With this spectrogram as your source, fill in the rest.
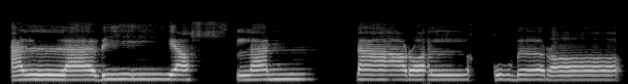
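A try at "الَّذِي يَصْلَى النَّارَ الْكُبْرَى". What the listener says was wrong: Nah, roknya kepanjangan Bu dan masih ada hamzahnya. Sama ini Bu, perlu ditebalkan sedikit. Kubro, yauslan, naro, naro, ro.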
